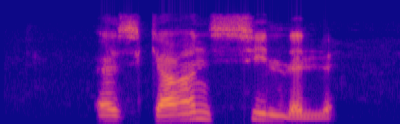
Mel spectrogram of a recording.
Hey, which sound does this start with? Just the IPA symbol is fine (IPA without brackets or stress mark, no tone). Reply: æ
